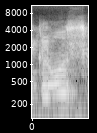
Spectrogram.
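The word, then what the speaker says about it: close: क्लोज याद रहे क्लोज लेकिन जब आप क्लोज प्रोनाउंस करते हैं क्लोज उसका मतलब होता है करीबी या नजदीकी जैसे ही इज माय क्लोज friend क्लोज नहीं बोलना है उस वक्त क्लोज फ्रेंड लेकिन जब बंद करने के सेंस में बोलते हैं तो क्लोज फ्रेंड उस वक्त ज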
